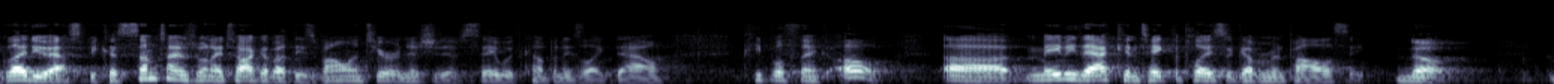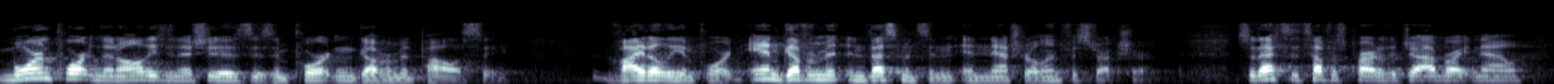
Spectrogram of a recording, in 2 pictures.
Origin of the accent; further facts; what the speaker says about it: Cleveland, Ohio, United States; I grew up in Cleveland, Ohio.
